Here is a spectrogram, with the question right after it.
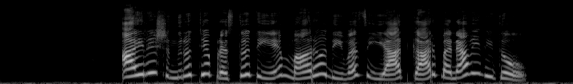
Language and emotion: Gujarati, happy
